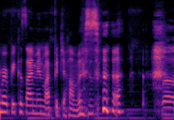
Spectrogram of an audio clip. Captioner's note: laughs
